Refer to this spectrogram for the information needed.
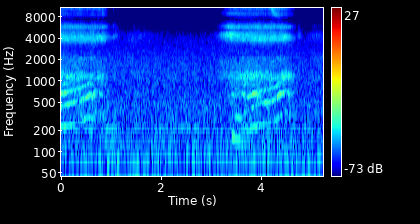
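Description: Two soft, breathy snores with a faint whistle, about three seconds apart, from open-mouth breathing during sleep.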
